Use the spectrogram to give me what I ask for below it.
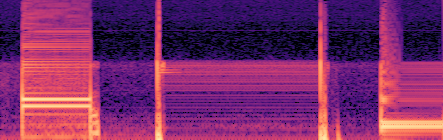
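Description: Telephone line tones after a caller's line drops: a loud steady tone, a sharp click, a thin high sustained tone, another click, then a lower loud tone that runs to the end.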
